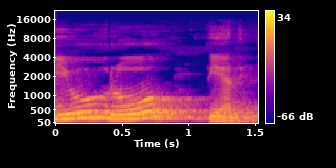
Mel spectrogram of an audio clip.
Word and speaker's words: यूरोपियन: क्योंकि यूरोपियन के उच्चारण करने में या आ रहा है और या ये क्या होता है, व्यंजन होता है, इसीलिए हम यहाँ पर क्या लगाने वाले हैं, ए लगाने वाले हैं।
